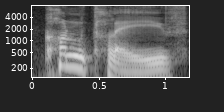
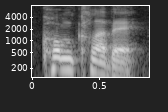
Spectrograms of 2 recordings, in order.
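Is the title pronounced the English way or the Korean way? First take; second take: English; Korean. First: The title is said with English pronunciation. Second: The title is said with Korean, Latin-like pronunciation. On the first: "It's called Conclave" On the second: "Conclave in Korean"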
